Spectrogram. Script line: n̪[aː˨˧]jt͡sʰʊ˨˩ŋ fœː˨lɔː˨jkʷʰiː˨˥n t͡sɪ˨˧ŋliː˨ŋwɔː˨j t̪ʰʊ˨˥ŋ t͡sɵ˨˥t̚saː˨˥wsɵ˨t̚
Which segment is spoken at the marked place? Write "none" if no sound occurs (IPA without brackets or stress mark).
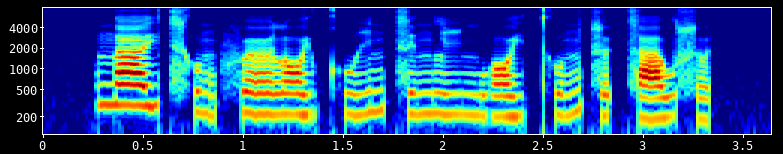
aː˥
